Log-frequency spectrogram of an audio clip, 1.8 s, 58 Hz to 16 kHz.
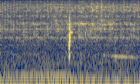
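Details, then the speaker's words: Vintage Ryobi Silver Cloud SX5 spinning reel after full service, handle turned: light crisp ratcheting tick from the anti-reverse clicker, no grinding or catch; smooth easy operation. "Got that noise maker on there. You can turn the noise maker off if you like, the anti-reverse. You can just hear how nice and smooth and easy this operates."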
